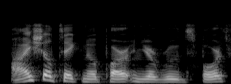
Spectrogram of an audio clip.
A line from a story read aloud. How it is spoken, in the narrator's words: replied the lady, coldly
